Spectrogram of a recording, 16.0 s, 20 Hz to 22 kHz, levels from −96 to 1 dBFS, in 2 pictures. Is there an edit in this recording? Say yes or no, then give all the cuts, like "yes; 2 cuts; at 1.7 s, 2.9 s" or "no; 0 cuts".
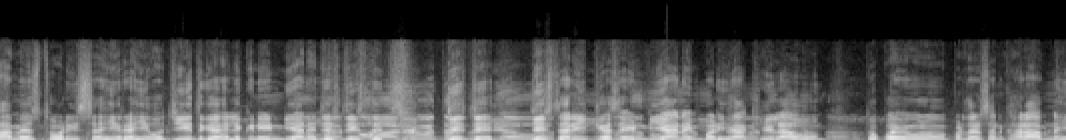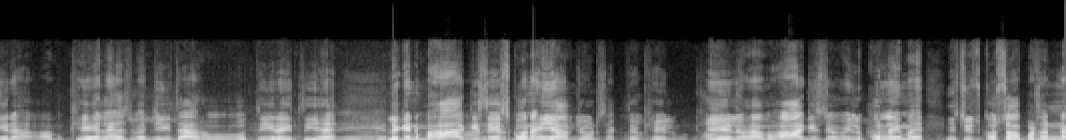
no; 0 cuts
